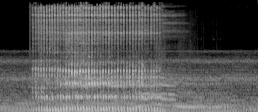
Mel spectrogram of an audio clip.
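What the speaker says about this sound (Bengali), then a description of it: "ওই দেখো বাঘ ডাকছে" A cartoon tiger of the Sundarbans gives one loud, close roar with a rough, pulsing growl that swells and then fades into a lower rumble.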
